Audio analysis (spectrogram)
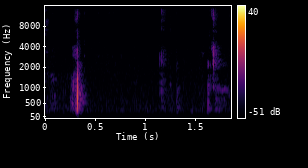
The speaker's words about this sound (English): Sorry for all the shuffling of, I'm putting my stuff away.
